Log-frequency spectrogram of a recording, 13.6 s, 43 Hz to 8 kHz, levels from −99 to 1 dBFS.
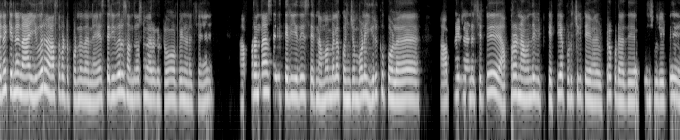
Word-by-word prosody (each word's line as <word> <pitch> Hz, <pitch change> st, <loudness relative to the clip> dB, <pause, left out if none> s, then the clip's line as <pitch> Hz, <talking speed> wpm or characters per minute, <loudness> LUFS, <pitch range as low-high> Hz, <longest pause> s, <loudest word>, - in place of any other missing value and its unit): எனக்கு 275 Hz, +4 st, +3 dB
என்னன்னா, 255 Hz, -2 st, +5 dB, 0.2 s
இவரும் 275 Hz, +3 st, +5 dB
ஆசைப்பட்ட 230 Hz, -1 st, -1 dB
பொண்ணு 200 Hz, +1 st, -1 dB
தானே. 185 Hz, -1 st, -1 dB, 0.2 s
சரி 220 Hz, +1 st, +1 dB
இவரும் 250 Hz, -1 st, +3 dB
சந்தோஷமா 205 Hz, +1 st, -2 dB
இருக்கட்டும் 195 Hz, 0 st, -3 dB
அப்டின்னு 195 Hz, 0 st, -2 dB
நெனைச்சேன். 180 Hz, +1 st, -6 dB, 0.7 s
அப்புறம் 240 Hz, +6 st, 0 dB
தான் 260 Hz, 0 st, +5 dB
சரி 225 Hz, -1 st, -2 dB
தெரியுது. 215 Hz, +1 st, +3 dB
சரி 205 Hz, -3 st, -2 dB
நம்ம 190 Hz, +3 st, 0 dB
மேல 220 Hz, +1 st, +2 dB
கொஞ்சம் 200 Hz, 0 st, +2 dB
போல 220 Hz, +2 st, +3 dB
இருக்கு 230 Hz, +3 st, -2 dB
போல, 195 Hz, -2 st, +4 dB, 1.0 s
அப்டின்னு 215 Hz, +4 st, -5 dB
நெனச்சுட்டு, 205 Hz, +3 st, -3 dB, 0.3 s
அப்புறம் 225 Hz, +8 st, 0 dB
நான் 205 Hz, -1 st, +2 dB
வந்து 215 Hz, +2 st, +1 dB
விட் 205 Hz, +1 st, -10 dB
கெட்டியா 235 Hz, +6 st, +1 dB
புடிச்சுக்கிட்டேன் 205 Hz, -1 st, -2 dB
இவர 180 Hz, 0 st, -1 dB
விட்டுறக்கூடாது 185 Hz, -1 st, -2 dB
அப்டின்னு 190 Hz, +1 st, -8 dB
சொல்லிட்டு, 185 Hz, +3 st, -1 dB
205 Hz, 155 wpm, -19 LUFS, 190-225 Hz, 1.0 s, என்னன்னா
